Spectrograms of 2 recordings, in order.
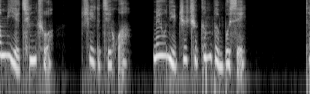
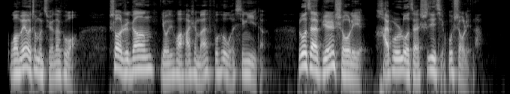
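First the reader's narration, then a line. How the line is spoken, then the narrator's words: Laughing. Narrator (Chinese): 张克笑着问，说道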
